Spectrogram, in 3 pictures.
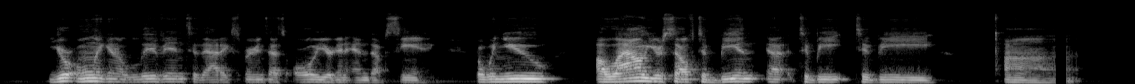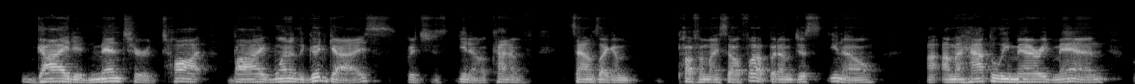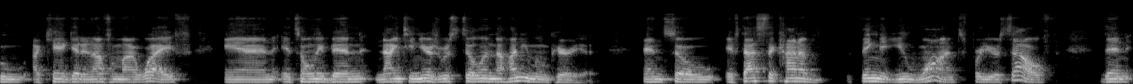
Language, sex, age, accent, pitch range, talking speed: English, male, 40-59, American, 115-140 Hz, 165 wpm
